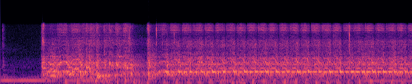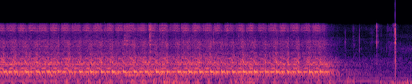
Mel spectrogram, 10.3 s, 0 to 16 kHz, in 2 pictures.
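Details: 3-cylinder Yanmar diesel on a cold start after glow plugs, about eight seconds of steady, even cranking that never catches; owner forgot to bleed the fuel lines, it usually starts right up.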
